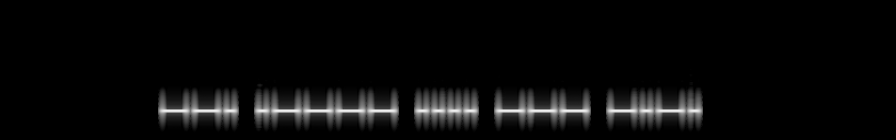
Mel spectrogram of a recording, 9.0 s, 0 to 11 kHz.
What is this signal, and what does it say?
Morse code, heard as a keyed tone, about 15 wpm, 700 Hz. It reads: G1HOC
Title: DXCC-100 Call Signs - 5 Characters - 15wpm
